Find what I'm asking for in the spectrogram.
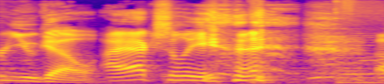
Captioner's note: chuckles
